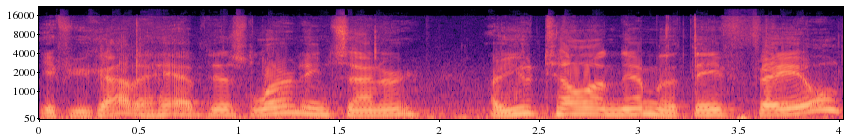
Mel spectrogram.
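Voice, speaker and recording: There is noticeable background noise as a man with a fairly high pitch speaks at a moderate pace. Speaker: public commenter at city council meeting. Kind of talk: public comment. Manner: loud.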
